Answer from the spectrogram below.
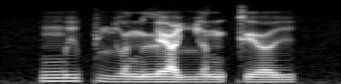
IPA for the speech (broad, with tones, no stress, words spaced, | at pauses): mi˧pʎɵ˩nlʲɑ˩ ʎə˩nkʲœ˩i̯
